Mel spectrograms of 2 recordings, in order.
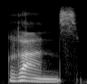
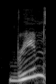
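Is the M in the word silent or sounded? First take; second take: silent; sounded. First: The word has a short a and silent M. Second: The word is said with the M sounded. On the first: The speaker calls it right. "The E I is said like a short A, and then you don't say the M" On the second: The speaker calls it wrong. "is how you read it"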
